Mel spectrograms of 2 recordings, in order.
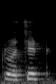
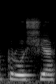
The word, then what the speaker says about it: crochet: हम क्रोशिया समझते हैं, लेकिन इंग्लैंड अमेरिका में इसको क्रोशे बोला जाता है। टी जो है वो बोला नहीं जाता है, साइलेंट होता है वो, तो वहाँ पर ये क्रोशे बोला जाता है। इंडिया में क्रोचेट भी बोलते हैं लोग और क्रोशे भी बोलते हैं।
